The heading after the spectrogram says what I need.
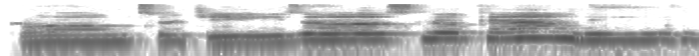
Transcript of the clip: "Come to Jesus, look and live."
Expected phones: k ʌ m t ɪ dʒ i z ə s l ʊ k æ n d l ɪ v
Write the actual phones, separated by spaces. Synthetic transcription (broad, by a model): k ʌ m t ɪ dʒ i z ə s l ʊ k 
